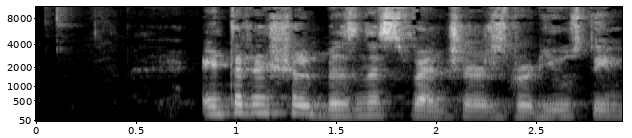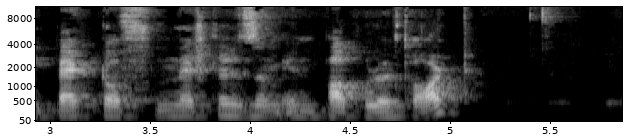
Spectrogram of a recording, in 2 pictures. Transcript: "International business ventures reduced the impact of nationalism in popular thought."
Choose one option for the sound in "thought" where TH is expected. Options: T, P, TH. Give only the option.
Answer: T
